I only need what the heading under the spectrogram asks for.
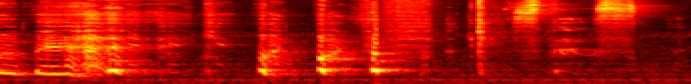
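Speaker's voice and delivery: talking through laughter. Reacting to something hard to stop laughing at: laughing while talking. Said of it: "I shouldn't be laughing".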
